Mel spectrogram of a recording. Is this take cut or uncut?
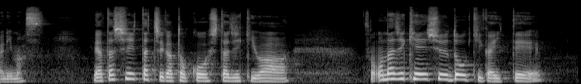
uncut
